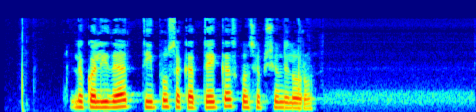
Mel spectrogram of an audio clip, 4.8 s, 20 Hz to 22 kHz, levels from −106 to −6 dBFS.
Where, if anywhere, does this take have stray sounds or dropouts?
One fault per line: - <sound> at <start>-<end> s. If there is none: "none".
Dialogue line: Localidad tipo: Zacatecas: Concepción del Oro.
none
